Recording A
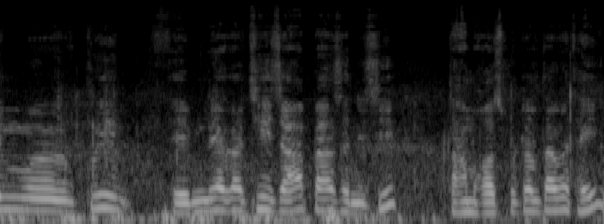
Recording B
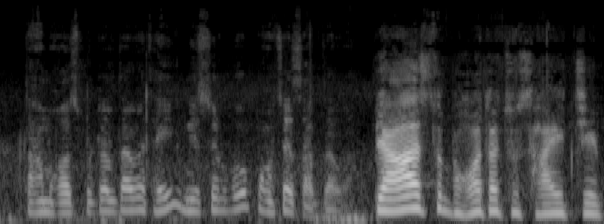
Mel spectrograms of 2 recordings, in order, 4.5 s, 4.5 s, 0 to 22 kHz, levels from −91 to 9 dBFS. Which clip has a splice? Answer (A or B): B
